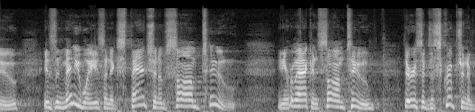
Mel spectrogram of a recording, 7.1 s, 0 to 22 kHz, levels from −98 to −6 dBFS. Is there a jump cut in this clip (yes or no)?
yes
